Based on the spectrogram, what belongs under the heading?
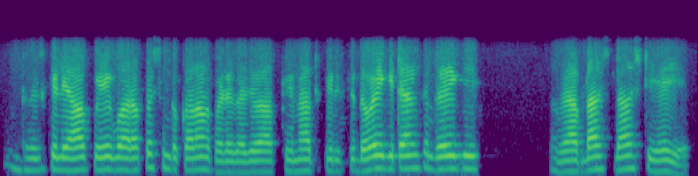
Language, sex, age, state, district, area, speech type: Hindi, male, 60+, Rajasthan, Jodhpur, urban, conversation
